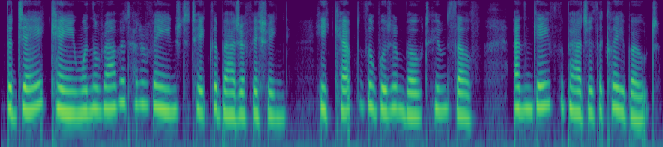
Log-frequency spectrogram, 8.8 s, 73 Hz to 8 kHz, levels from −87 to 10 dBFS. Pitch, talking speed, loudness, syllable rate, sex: 230 Hz, 175 wpm, -19 LUFS, 4.3 syllables/s, female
